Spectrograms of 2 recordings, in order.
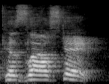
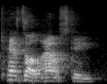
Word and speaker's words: Keselowski: heard him for because his name is Brad keslowski not Keselowski there is Keselowski keslowski there's three syllables not four one two three one two three four there is a difference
